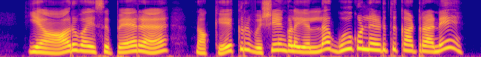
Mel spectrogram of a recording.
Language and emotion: Tamil, surprised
